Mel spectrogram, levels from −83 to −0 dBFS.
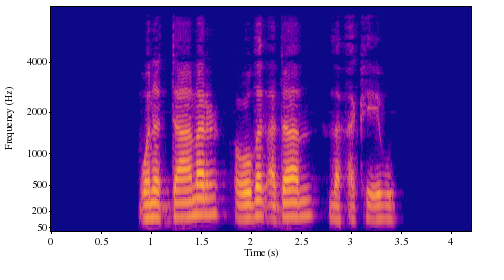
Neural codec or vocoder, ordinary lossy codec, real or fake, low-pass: codec, 16 kHz, 0.5 kbps, FunCodec, trained on LibriTTS, 25 frames a second; AAC, 32 kbps; fake; 7.2 kHz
